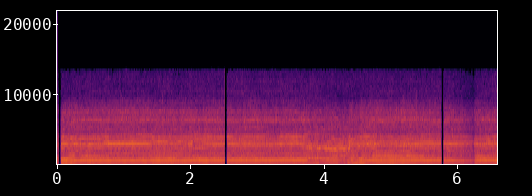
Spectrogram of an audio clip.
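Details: Husqvarna 365 chainsaw after intake boot replacement. It holds a high, steady two-stroke buzz, with one brief dip and quick recovery, otherwise smooth and even: normal running.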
